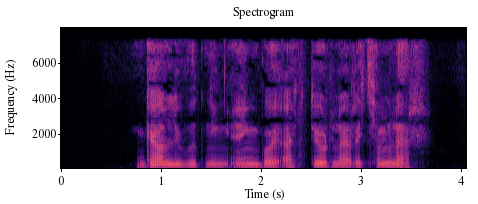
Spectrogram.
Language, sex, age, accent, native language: Uzbek, male, 25-34, Farg'ona, Uzbek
